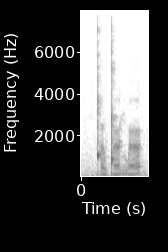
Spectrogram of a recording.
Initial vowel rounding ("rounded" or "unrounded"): unrounded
